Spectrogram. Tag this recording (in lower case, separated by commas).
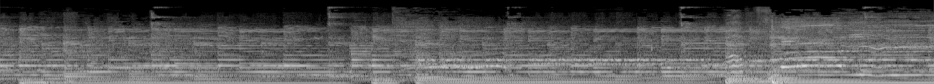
music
